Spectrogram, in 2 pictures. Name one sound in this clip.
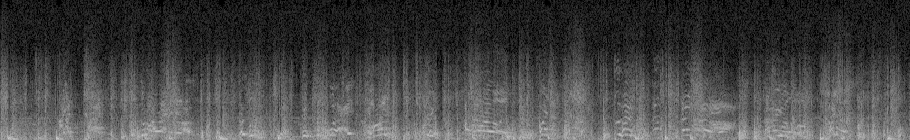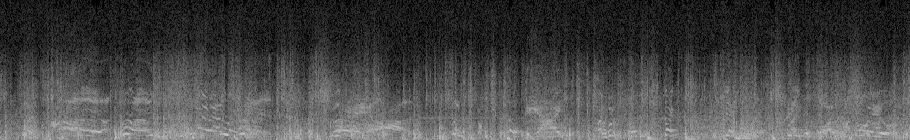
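Men shout and grunt while fighting.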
